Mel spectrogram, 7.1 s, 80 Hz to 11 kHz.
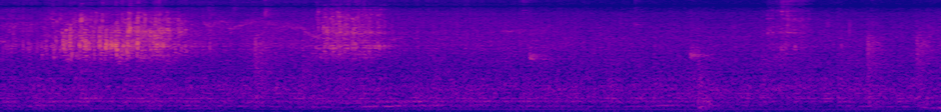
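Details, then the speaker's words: Winter pneumonia vaccine for cows, good for only 24 hours once mixed: sloshing, trickling liquid as it is drawn back into the syringe two or three times to mix it in the bottle. "so I got all the liquid in I'll I usually suck it back out two or three times just to get it all mixed up good"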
